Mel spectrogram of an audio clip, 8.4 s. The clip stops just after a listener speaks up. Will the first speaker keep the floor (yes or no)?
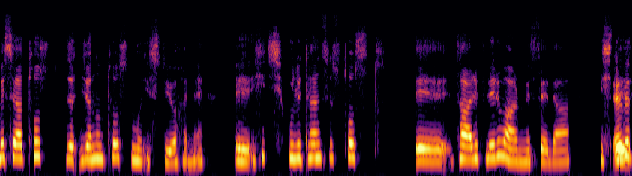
no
